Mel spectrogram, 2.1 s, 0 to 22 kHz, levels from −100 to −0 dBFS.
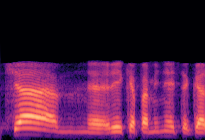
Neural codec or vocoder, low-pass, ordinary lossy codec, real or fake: codec, 16 kHz in and 24 kHz out, 1 kbps, XY-Tokenizer; 3.6 kHz; MP3, 32 kbps; fake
